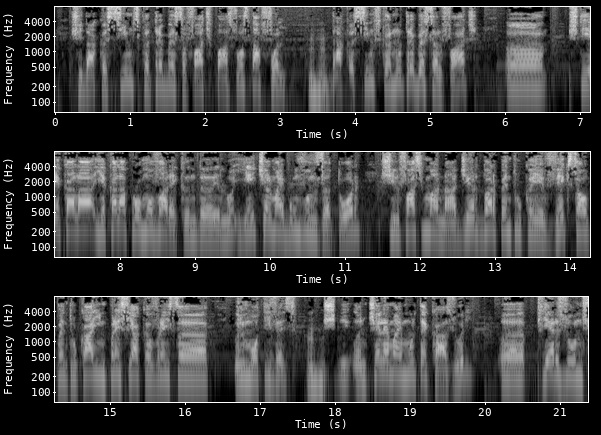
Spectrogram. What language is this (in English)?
Romanian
